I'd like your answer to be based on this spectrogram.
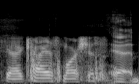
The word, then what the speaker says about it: Caius Marcius: And last week we talked about two very interesting men, Coriolanus and Alcibiades, and we didn't finish really with enough of Coriolanus, Caius Marcius, is that how you say it? Marcius? – Caius Marcius.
